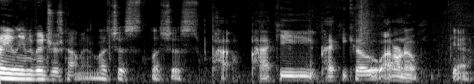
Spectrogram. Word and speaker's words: Pacheco: Pakiko? I don't know. Yeah. How do you pronounce her name? Pashiko? I don't know. Pacheco. Yeah, that's what he said.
